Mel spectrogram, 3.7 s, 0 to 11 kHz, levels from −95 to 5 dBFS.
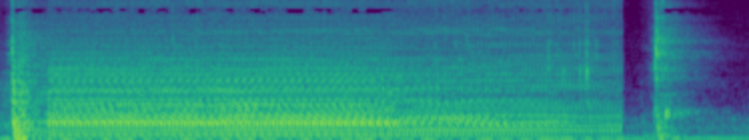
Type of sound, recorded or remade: recorded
